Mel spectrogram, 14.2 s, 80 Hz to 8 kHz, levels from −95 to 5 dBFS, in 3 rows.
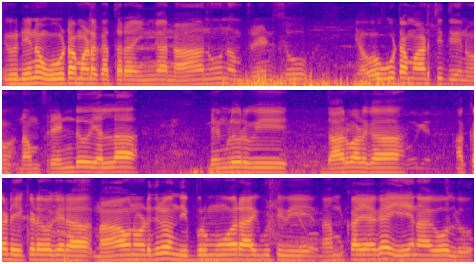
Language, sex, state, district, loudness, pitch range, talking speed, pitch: Kannada, male, Karnataka, Raichur, -17 LUFS, 155-175 Hz, 135 wpm, 165 Hz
